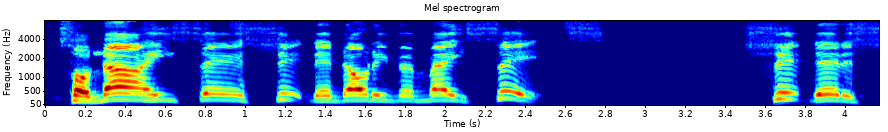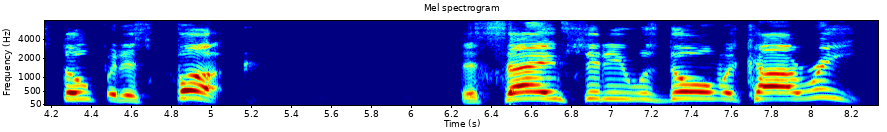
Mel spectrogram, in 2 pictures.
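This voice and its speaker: A man's voice: high-pitched, measured pace, fairly bright tone, no echo, clean studio sound. A man hosting a casual livestream commentary show, ranting bluntly and profanely. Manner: blunt, profane, heated rant.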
